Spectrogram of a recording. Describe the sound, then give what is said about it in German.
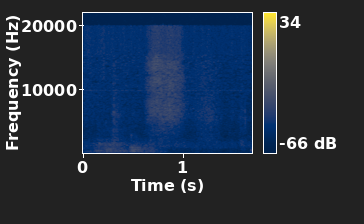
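A door opening or closing: a short low scraping rumble followed by a brief, lighter swish, then everything goes quiet. “Ja, die Türe, ich weiß auch nicht.”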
